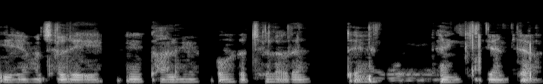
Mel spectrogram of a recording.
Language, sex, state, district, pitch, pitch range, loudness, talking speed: Hindi, male, Bihar, Vaishali, 115 Hz, 110-120 Hz, -22 LUFS, 155 wpm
